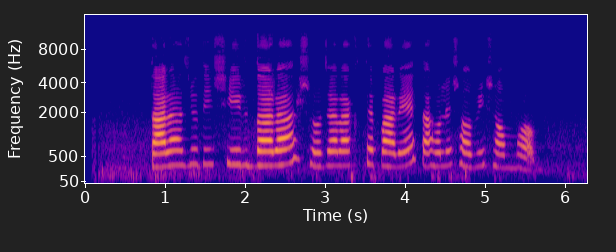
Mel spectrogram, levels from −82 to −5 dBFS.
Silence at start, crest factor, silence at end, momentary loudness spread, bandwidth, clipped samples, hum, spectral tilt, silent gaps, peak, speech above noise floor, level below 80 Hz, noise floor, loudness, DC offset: 0.85 s; 20 dB; 0.7 s; 16 LU; 11 kHz; under 0.1%; none; -3.5 dB/octave; none; -10 dBFS; 34 dB; -74 dBFS; -64 dBFS; -29 LUFS; under 0.1%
